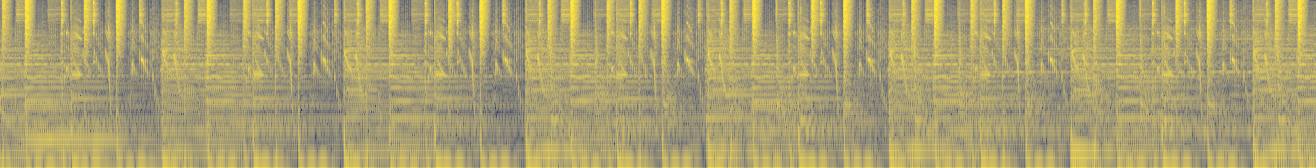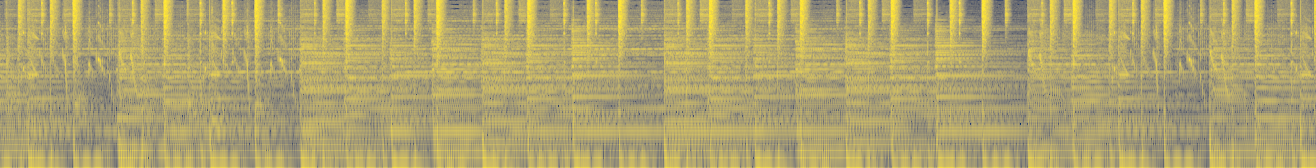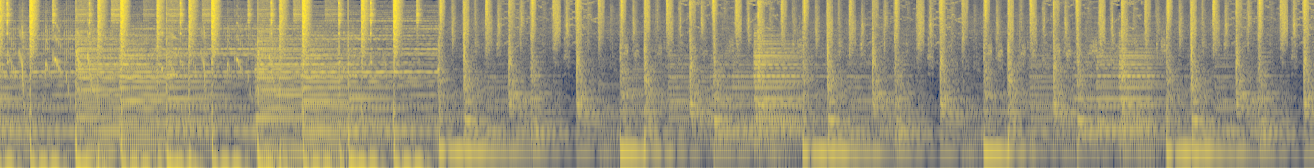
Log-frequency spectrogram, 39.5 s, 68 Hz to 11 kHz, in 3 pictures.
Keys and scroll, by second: 7.9 ctrl+z, 9.5 3.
